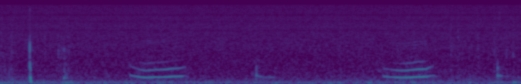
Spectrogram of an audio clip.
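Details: A sleeping house cat snores contentedly. A soft whistling tone sounds with each breath, about every two and a half seconds, over low room hum. Faint clicks can also be heard.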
